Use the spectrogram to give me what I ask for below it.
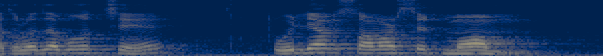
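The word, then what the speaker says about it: Maugham: তারপর হচ্ছে আমরা চলে যাব হচ্ছে উইলিয়াম সমারসেট মম, এই যে মোঘাম যেটা দেওয়া আছে, মম উচ্চারণ।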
